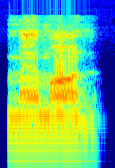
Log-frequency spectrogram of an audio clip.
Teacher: பொதுவாவே ஹா தனித்து எங்கெங்கெல்லாம் வருதோ அதாவது மாத்திரை இல்லாம வருதோ அங்கெல்லாம் அது வந்து கொஞ்சம் சைலெண்ட் ஆயிரும் கொஞ்சம் அப்படி லேசா வாசிக்கிற மாதிரிதான் இருக்கும் அழுத்தி ஸ்ட்ரெஸ் கொடுத்து வாசிக்கக்கூடாது சரிங்களா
